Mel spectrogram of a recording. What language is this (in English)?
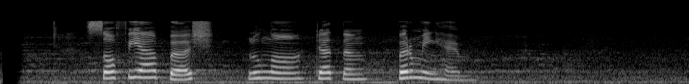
Javanese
